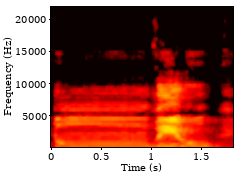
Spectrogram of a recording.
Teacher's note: After nun sakina is dal, and dal is a ikhfa letter, so we are going to hide the voice of nun in our nose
